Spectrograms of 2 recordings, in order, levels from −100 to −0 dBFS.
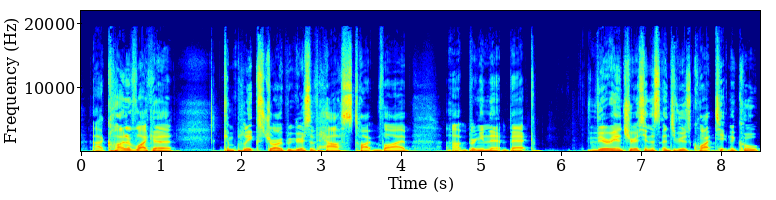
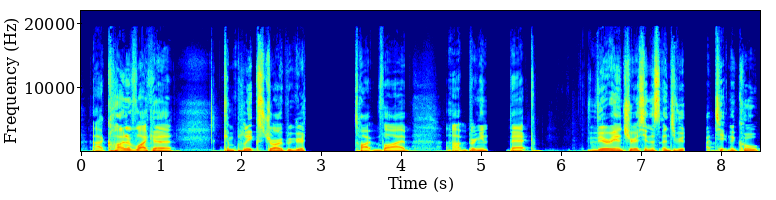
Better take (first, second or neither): first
